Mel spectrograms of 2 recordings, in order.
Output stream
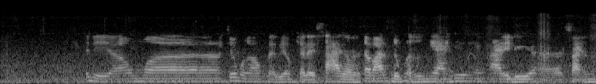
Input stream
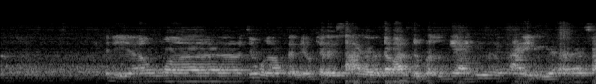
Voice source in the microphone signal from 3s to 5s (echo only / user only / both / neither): echo only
